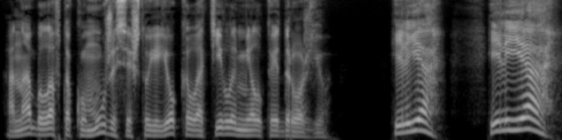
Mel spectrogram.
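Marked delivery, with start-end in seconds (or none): 3.9-5.5 loud, high cry of a name, running; shouting. A narrator's reading. Frightened nanny calls Ilya while running, shouting. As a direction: call out his name in alarm. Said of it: "закричала она на бегу".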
